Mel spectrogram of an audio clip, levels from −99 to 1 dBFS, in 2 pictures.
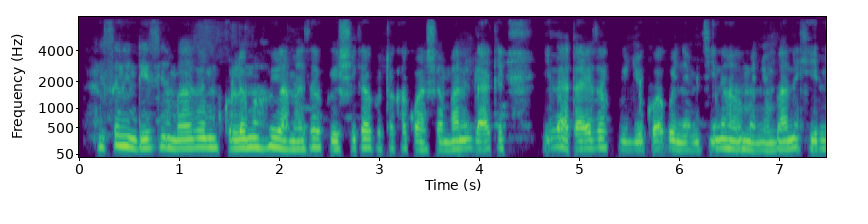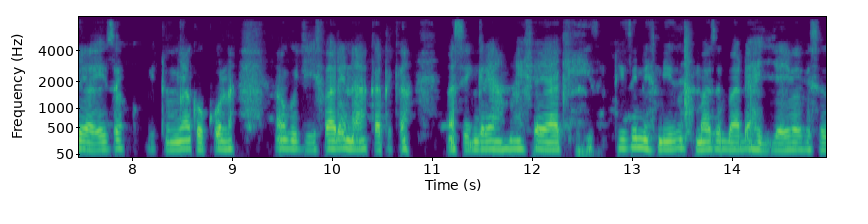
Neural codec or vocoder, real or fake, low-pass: vocoder, 44.1 kHz, 128 mel bands, Pupu-Vocoder; fake; 7.2 kHz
